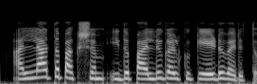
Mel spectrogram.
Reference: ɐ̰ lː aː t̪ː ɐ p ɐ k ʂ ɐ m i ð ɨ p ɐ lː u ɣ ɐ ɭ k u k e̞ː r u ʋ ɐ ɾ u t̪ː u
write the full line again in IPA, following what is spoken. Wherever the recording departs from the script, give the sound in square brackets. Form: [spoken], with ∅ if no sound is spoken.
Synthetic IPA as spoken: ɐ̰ lː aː t̪ː ɐ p ɐ k ʂ ɐ m i ð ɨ p ɐ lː u ɣ ɐ ɭ k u k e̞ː [ɽ] u ʋ ɐ ɾ u t̪ː u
